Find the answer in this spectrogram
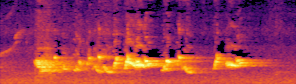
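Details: Red-whiskered bulbul of Thai origin, newly through its moult, delivering one continuous chattering warble of quick tumbling notes lasting about two seconds, closing with a brief separate flourish.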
